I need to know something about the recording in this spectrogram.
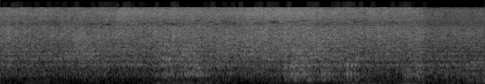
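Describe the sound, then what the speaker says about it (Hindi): Garlic, ginger, green chili and tomato paste frying with browned onion for an aloo shimla mirch curry, giving a steady close sizzle and hiss with soft stirring scrapes throughout, no voices. "अब हम इसमें लहसुन, अदरक और हरी मिर्च, टमाटर का पेस्ट है वो ऐड कर देंगे। इसको अच्छे से भून लेंगे।"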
